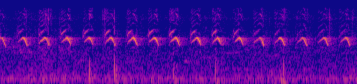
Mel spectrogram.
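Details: Bar-winged prinia singing a fast, even run of high, sharp chirps, nearly four a second, with a few faint knocks underneath.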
